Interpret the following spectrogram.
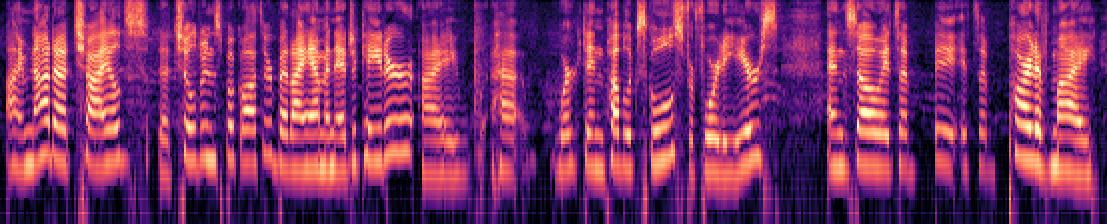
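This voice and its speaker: A woman's voice: a little high, a little slow, clean tone, low-quality recording. A woman in her sixties, a retired educator and author, reading and speaking earnestly at a book expo in short listed phrases. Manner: earnest, reflective, reads in short list phrases.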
